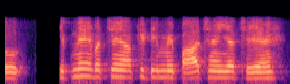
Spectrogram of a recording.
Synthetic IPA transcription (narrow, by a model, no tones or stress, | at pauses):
t̪oː | kɪt̪nebɐtːʃʰeɦɛ̃aːp̚kiʈiːmːẽpãːt͡ʃɦɛ̃jat͡ʃʰeːɦɛ̃ː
